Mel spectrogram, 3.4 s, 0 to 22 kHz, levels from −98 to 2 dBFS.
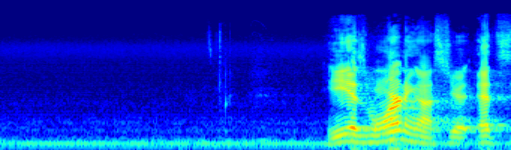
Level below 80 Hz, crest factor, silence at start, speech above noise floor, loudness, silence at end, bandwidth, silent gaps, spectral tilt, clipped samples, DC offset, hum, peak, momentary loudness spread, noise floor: -66 dBFS; 28 dB; 2.2 s; 30 dB; -29 LUFS; 0 s; 16 kHz; none; -2.5 dB/octave; under 0.1%; under 0.1%; 60 Hz at -60 dBFS; -6 dBFS; 9 LU; -60 dBFS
